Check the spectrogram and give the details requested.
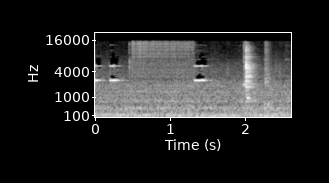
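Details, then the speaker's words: Fractional CO2 skin-resurfacing laser fired in a grid scan pattern onto an apple as a demonstration: high electronic beeps and a steady hiss as the laser fires. "okay and if you come over here you come over here now you'll see it fired a grid what it is it's thousands of very small holes what that does it creates skin tightening collagen reproduction um basically resurfacing the face"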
